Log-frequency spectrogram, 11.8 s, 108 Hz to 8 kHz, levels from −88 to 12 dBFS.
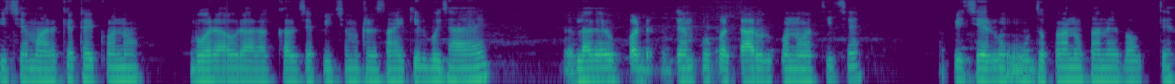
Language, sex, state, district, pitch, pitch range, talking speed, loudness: Maithili, male, Bihar, Samastipur, 125 Hz, 120-125 Hz, 150 wpm, -31 LUFS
